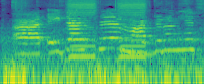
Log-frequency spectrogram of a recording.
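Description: A voice singing a short melodic phrase, holding notes and gliding between them.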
